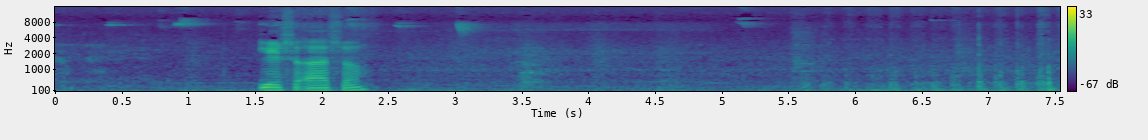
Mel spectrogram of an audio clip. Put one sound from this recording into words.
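A pencil scratches lightly along a piece of wood.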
